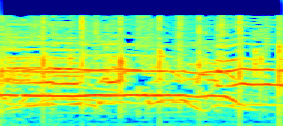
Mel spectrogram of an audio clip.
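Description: Steady, rhythmic clapping from an audience, loud and close, with sharp claps landing at an even pace over a sustained tonal hum of music or crowd voices.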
